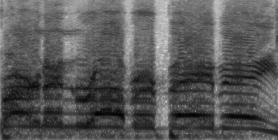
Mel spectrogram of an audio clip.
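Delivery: high, loud yell. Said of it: "he just yelled".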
